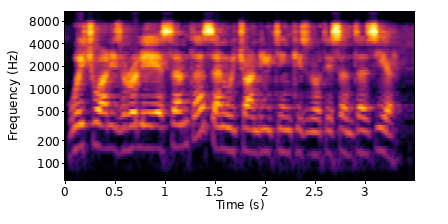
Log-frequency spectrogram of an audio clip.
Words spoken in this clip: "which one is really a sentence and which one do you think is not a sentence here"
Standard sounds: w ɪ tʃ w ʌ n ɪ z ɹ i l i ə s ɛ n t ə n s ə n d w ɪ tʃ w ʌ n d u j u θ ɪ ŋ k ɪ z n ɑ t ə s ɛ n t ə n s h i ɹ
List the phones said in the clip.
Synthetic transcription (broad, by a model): w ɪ tʃ w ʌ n ɪ z ɹ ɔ l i ə s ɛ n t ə s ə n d w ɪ tʃ w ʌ n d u j u t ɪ ŋ k ɪ z n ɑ t ə s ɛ n t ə s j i ɹ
